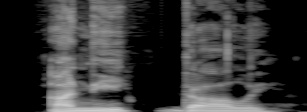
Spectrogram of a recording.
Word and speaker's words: дали: And here the stress is on the first syllable again. – Они дали.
